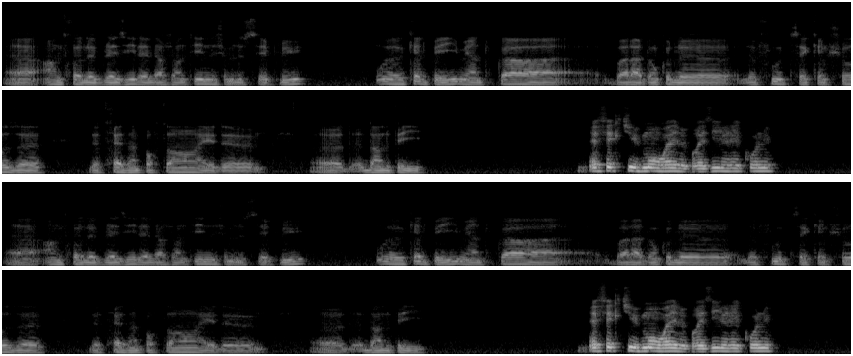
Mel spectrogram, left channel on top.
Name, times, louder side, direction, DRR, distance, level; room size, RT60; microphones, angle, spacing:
voice 1, 0.0-3.0 3.7-8.9 9.4-11.1 11.6-12.7 14.2-14.4, left 2 dB, 75° left, 0.7 m, -37 dB
voice 2, 14.4-16.3, right 2 dB, 20° right, 0.6 m, -24 dB
2.4 x 2.2 x 3.1 m
head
